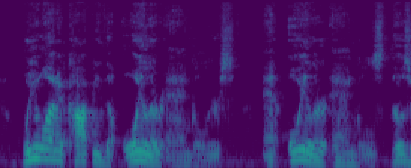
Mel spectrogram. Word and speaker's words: Euler: a difference in angles euler angles that word e-u-l-e-r is pronounced euler euler angles are what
